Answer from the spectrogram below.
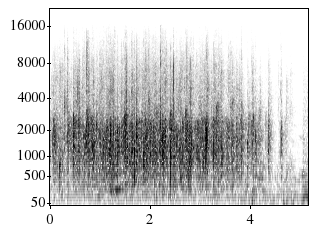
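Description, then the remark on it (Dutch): An audience applauds to welcome the second speaker, a housing corporation director, to the stage, steadily for about four seconds, a dense wash of many hands clapping at moderate volume, then tapers off into a few scattered claps. “Welkom. applaus.”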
